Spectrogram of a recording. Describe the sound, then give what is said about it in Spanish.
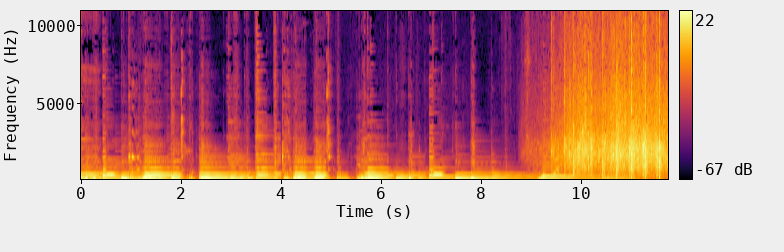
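Applause breaks out at the close of a song, a broad, bright wash of clapping filling the last few seconds after sustained tonal music. “Somos muchos para aplaudir.”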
